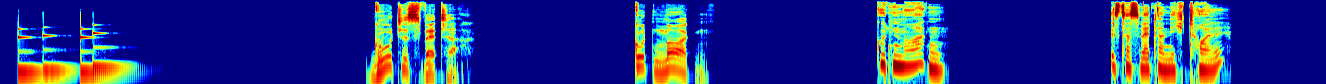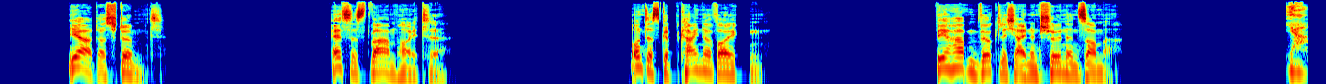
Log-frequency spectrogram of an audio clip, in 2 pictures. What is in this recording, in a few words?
German Small Talk Slow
